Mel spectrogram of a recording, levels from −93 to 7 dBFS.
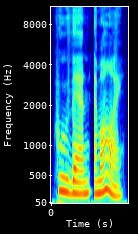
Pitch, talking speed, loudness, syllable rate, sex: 205 Hz, 155 wpm, -15 LUFS, 2.9 syllables/s, female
